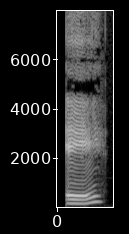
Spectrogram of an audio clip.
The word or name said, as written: af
